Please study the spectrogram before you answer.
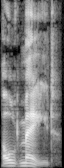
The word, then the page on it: old-maid: British English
